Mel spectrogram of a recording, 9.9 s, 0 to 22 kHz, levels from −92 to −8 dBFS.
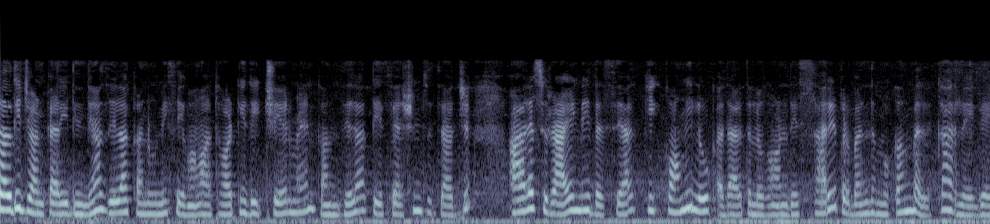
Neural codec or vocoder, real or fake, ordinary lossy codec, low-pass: codec, 16 kHz in and 24 kHz out, 1.1 kbps, FireRedTTS-2 codec; fake; none; 7.2 kHz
